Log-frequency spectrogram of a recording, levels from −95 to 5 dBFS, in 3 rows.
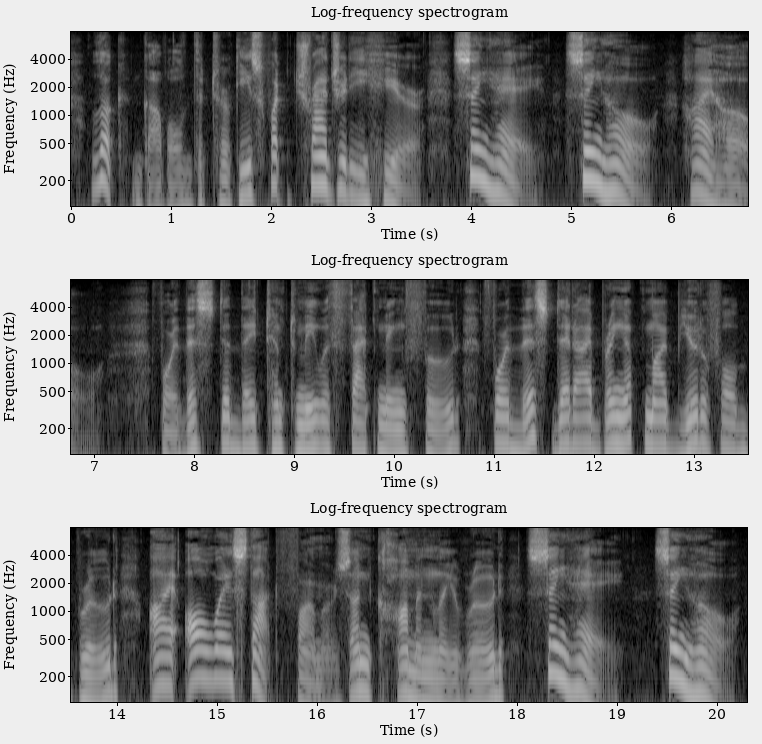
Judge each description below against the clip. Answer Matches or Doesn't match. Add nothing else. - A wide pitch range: Matches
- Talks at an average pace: Doesn't match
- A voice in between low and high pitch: Doesn't match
